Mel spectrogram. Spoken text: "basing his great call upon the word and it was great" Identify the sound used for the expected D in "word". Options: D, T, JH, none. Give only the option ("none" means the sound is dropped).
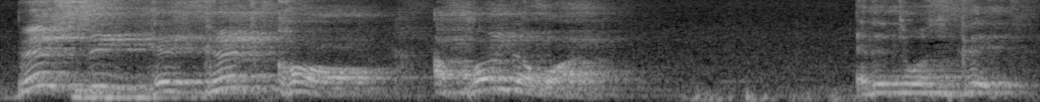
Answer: none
